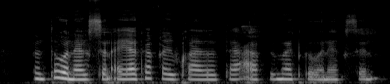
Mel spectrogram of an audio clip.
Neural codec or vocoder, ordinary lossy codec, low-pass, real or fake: none; none; none; real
